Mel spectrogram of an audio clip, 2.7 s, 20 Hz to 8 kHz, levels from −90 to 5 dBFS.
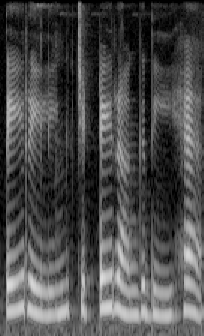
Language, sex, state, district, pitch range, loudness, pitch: Punjabi, female, Chandigarh, Chandigarh, 215-250 Hz, -18 LUFS, 240 Hz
